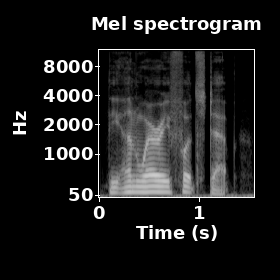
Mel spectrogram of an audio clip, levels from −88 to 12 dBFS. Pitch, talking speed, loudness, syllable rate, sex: 115 Hz, 115 wpm, -16 LUFS, 4.9 syllables/s, male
